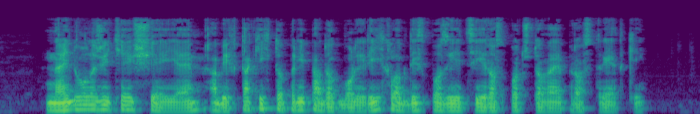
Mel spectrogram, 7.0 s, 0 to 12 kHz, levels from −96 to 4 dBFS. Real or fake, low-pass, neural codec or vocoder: real; 7.2 kHz; none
